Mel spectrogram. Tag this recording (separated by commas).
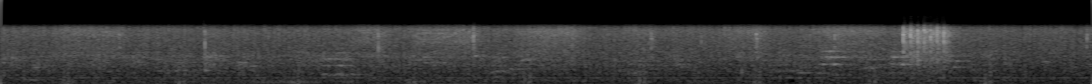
Speech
